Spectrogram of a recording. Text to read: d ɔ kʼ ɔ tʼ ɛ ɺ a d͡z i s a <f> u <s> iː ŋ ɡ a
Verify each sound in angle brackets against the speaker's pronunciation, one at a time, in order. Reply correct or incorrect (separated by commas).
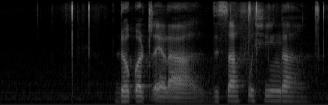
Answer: correct, incorrect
